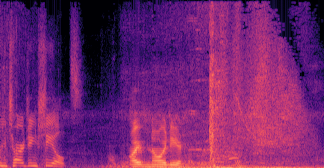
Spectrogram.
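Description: A shield device charges up with a rising electronic whir.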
